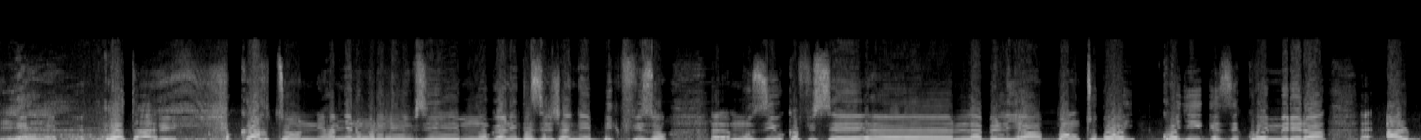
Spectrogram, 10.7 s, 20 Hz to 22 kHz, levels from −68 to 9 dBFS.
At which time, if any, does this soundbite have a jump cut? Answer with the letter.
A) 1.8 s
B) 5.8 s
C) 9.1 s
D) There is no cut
A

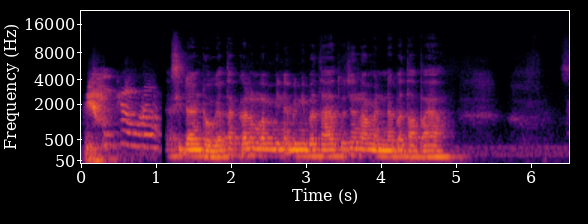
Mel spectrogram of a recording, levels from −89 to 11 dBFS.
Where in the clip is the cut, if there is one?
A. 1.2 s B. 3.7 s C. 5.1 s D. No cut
A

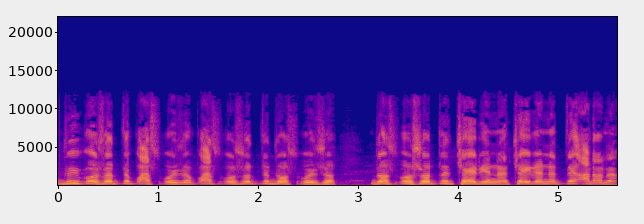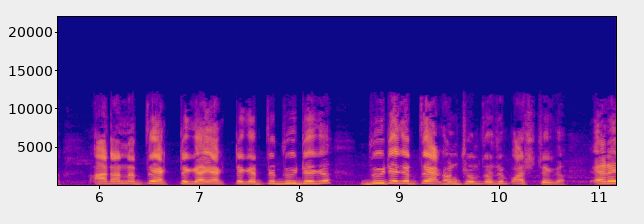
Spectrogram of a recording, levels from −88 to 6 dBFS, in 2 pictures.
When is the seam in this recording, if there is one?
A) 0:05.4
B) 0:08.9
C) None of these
C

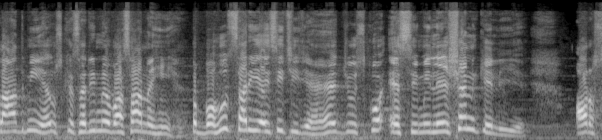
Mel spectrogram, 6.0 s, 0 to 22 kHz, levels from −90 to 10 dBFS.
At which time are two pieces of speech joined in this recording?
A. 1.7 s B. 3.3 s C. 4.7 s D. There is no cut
A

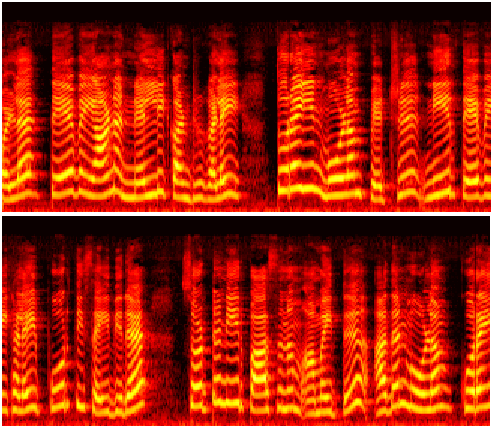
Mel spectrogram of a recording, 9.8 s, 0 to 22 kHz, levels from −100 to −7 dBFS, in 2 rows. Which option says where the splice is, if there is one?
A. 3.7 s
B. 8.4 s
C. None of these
A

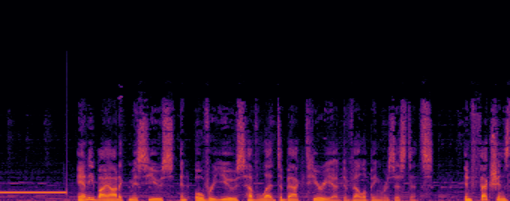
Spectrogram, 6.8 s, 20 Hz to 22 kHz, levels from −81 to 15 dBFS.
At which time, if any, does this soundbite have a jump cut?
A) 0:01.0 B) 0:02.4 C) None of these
A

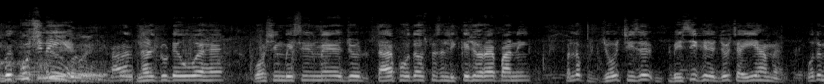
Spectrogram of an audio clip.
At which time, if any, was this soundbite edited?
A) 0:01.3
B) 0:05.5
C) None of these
A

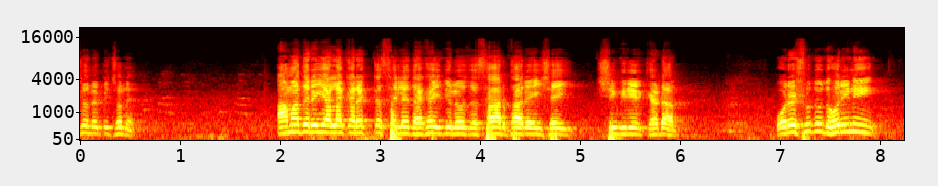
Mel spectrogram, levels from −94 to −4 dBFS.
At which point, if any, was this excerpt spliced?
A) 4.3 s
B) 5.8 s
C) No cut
A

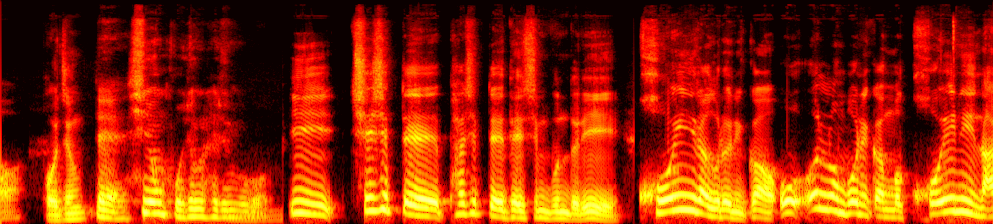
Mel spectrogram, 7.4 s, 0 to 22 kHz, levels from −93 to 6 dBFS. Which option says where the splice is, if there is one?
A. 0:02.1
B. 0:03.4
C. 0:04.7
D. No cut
A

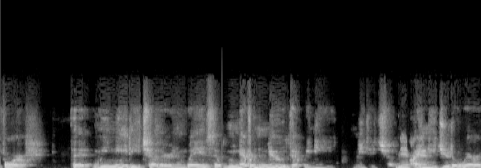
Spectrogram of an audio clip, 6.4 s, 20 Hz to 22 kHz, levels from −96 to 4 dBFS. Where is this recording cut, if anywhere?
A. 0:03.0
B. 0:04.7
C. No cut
A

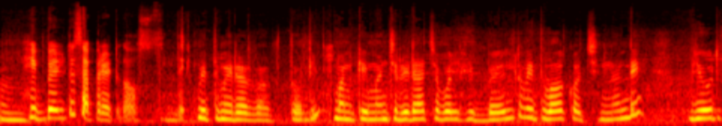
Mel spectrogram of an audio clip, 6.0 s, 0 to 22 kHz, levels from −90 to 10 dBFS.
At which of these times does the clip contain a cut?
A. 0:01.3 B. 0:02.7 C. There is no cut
B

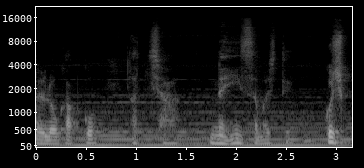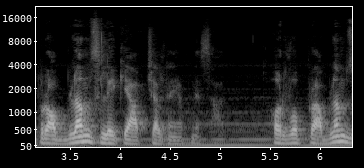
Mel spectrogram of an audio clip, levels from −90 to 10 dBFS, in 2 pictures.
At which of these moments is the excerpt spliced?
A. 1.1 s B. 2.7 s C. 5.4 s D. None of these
B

